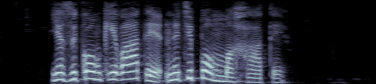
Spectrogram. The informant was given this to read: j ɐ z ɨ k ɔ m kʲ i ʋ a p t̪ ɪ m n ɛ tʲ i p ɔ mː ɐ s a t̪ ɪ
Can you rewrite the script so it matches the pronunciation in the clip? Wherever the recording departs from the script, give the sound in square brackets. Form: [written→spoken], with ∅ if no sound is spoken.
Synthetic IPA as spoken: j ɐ z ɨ k ɔ m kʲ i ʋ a [p→∅] t̪ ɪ [m→∅] n ɛ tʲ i p ɔ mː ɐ [s→x] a t̪ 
